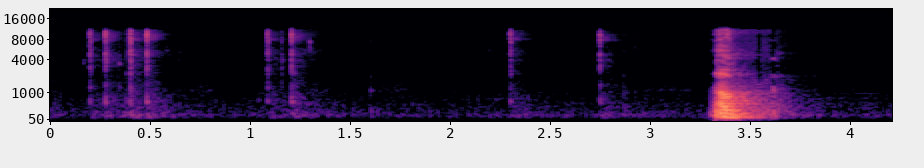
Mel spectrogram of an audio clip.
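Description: Computer keyboard and mouse clicks: a quick run of about four clicks, then a few scattered single clicks.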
